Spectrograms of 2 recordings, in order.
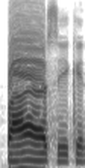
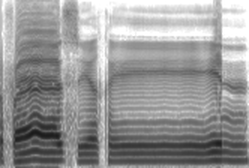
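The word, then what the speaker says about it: فاسقين: alif panjangnya dua harakat hati-hati dalam melafalkan Fa harus ada nafas yang dikeluarkan karena dia sifatnya S jaryanun nafas jangan pasikin dengan P gitu ya banyak yang mungkin ada yang membacanya dengan pa gitu ya dengan p Nah harusnya tidak dibaca dengan p kemudian padafal fasikin pada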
